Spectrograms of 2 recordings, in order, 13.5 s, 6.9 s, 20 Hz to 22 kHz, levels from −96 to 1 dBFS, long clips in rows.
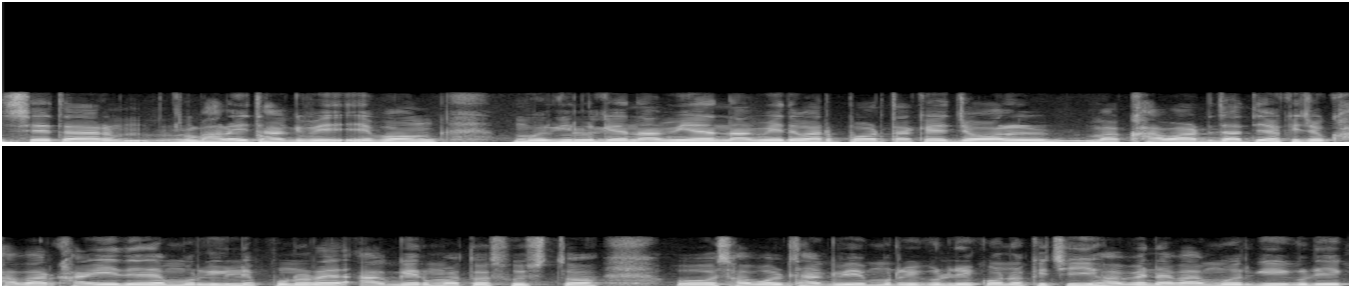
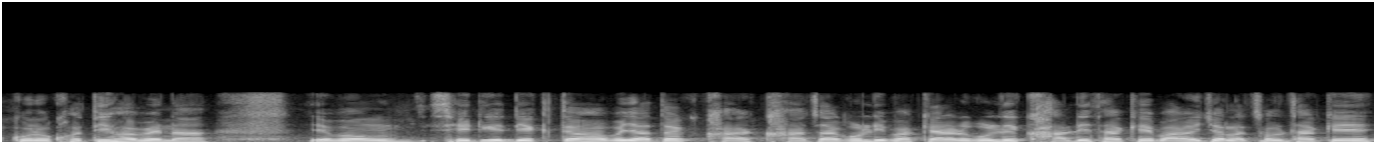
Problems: constant background noise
